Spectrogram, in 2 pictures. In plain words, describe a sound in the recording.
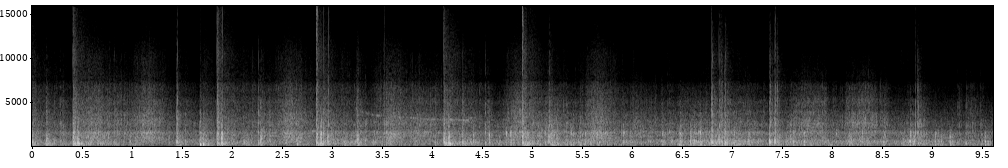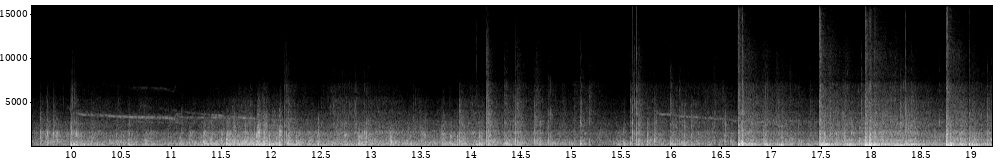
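Fireworks bang and crackle all around, near and far.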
